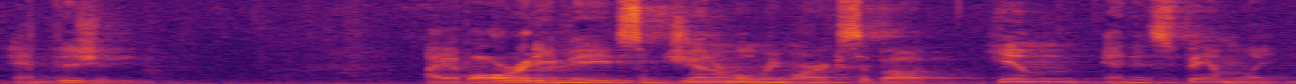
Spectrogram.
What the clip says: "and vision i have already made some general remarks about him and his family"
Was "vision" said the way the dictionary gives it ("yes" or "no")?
yes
